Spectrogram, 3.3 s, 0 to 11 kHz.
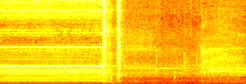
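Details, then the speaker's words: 1994 Geo Metro converted to a Kubota D1105 three-cylinder diesel, with a newly installed fuel lift pump. At key-on it gives a steady high electric buzz for about a second, then cuts off cleanly: the lift pump is priming normally. "and she's the working all right so we'll just turn the key on here you can hear it back they're"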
